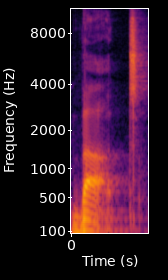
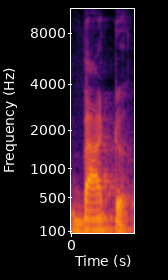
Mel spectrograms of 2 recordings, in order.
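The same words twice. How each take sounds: First: The final t has a slight puff of air. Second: The final t has no puff of air. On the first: The speaker calls it right. "कम aspiration है" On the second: The speaker calls it wrong. "इसको ऐसे नहीं बोलना है बैट"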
